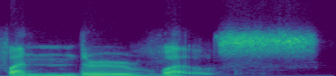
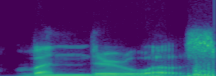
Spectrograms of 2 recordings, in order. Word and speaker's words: Van der Waals: So ganun siya binabanggit, yung tamang pronunciation is a Van der Waals. Okay, hindi siya Van der Waals forces.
